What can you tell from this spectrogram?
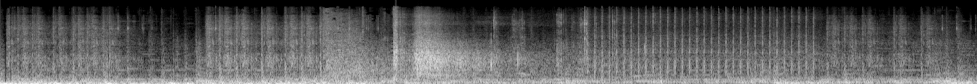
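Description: Battle gunfire: automatic and rifle fire in bursts, with one louder report trailing off about four seconds in, then a long fast run of automatic fire.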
